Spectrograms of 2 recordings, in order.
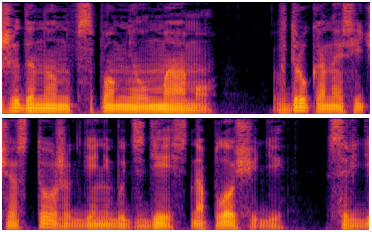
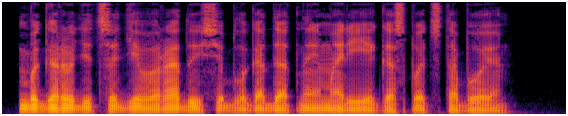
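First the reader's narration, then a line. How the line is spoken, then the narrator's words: Quiet repetition. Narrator (Russian): Вадим негромко повторял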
